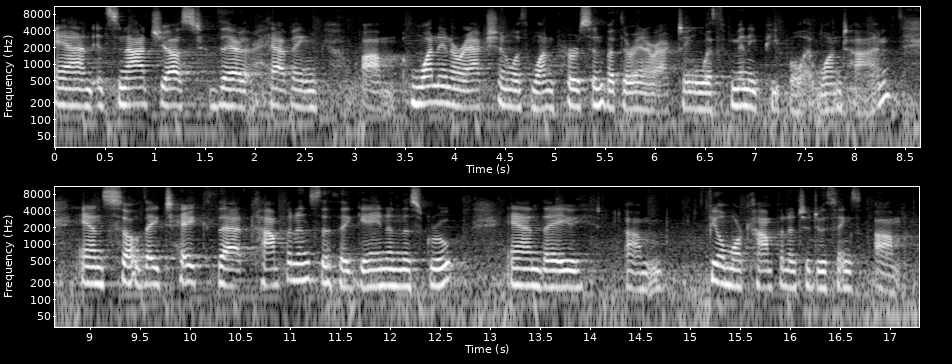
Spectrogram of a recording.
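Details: Adult woman speaking; Normal speech.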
